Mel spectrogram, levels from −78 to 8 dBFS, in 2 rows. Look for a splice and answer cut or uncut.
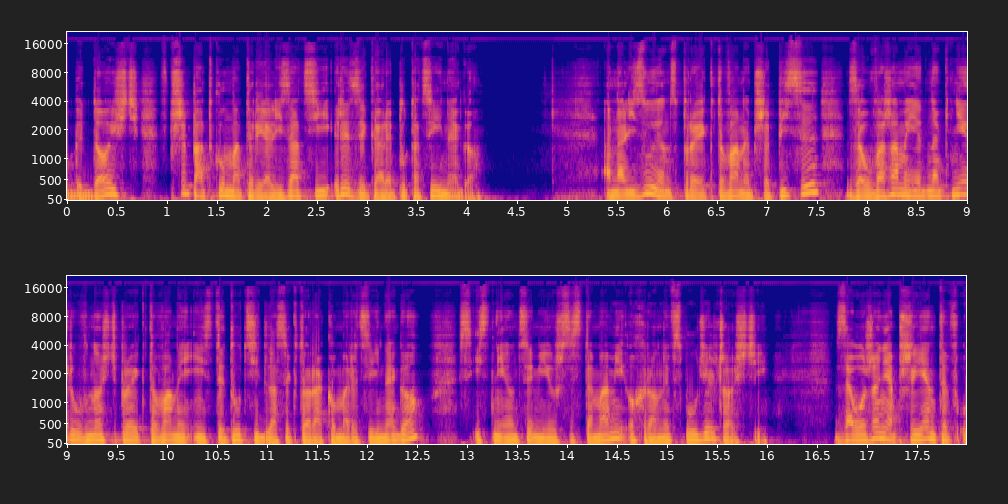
uncut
